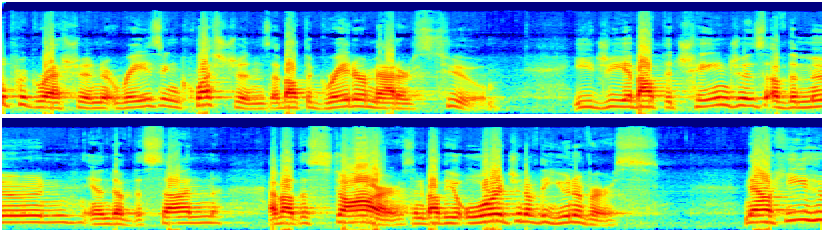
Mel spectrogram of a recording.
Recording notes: This is the presentation I gave at the Society for Classical Learning Conference in June 2023.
